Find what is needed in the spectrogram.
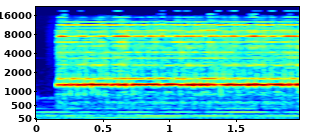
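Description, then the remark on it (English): A telephone rings loudly, starting after a brief moment of silence and sounding as one steady, continuous ring with no one speaking. “I walk to my phone.”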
